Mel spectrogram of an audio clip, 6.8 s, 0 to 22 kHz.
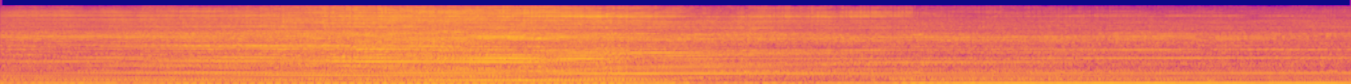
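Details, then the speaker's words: Nova Rossi Icarus 91 nitro engine on 30% fuel in a Gaui NX7 helicopter, second break-in flight: high fast buzzing note with a soft burbly edge that swells and eases; owner thinks the mid mixture is running rich. "So I've got a smoke trail. I think it's a little heavy for the mid, so I'm probably running rich."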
